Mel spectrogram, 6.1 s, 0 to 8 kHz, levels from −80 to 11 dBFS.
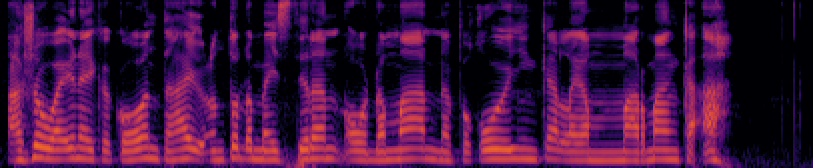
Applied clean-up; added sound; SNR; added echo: none; none; none; none.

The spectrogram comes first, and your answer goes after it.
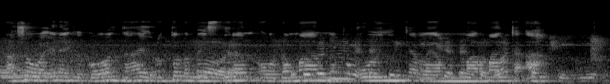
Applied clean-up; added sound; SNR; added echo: none; Subway, metro, underground; 5 dB; reverberation time 0.6 s.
